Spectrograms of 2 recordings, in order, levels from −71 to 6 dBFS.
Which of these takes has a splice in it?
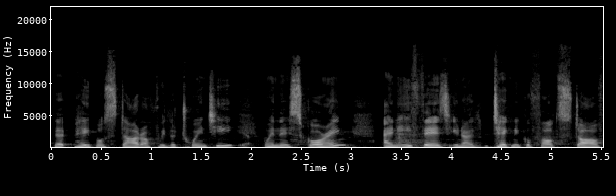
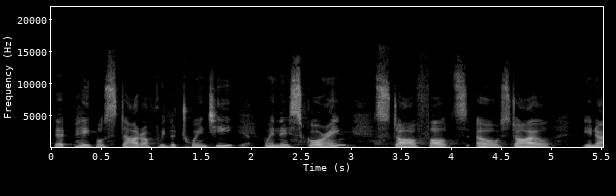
second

